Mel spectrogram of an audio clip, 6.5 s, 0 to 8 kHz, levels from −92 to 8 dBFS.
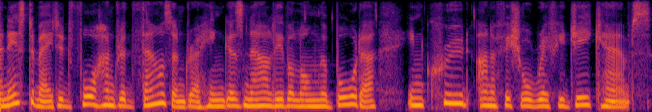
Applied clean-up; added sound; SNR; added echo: none; none; none; none.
